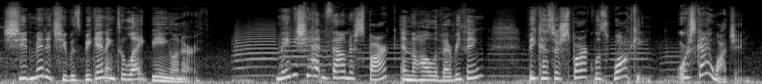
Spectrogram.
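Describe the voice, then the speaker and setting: A woman narrating a read-along storybook in an expressive, scripted storytelling style. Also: high voice, fairly quick. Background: music.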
